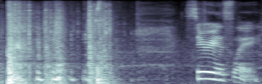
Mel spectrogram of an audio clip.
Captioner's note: giggling softly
